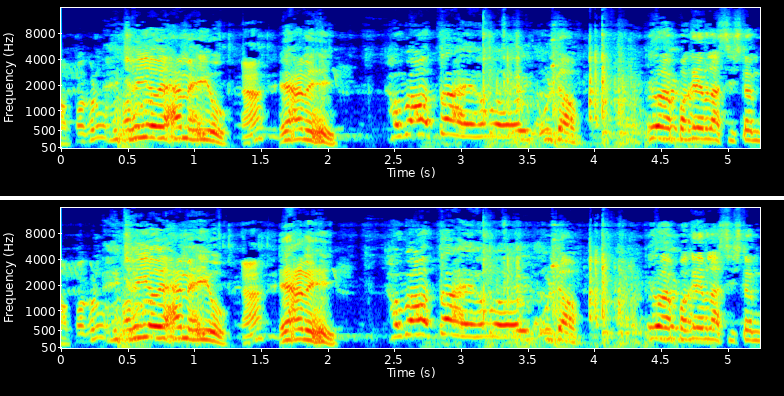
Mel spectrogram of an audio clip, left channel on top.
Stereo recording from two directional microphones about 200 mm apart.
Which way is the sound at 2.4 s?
55° right (ahead or behind).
